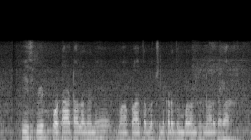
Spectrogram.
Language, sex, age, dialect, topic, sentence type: Telugu, male, 31-35, Southern, agriculture, statement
